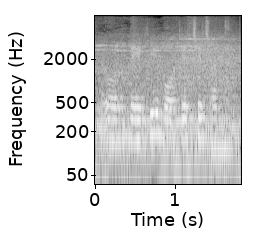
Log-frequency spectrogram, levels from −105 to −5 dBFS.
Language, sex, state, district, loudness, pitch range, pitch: Hindi, male, Uttar Pradesh, Muzaffarnagar, -15 LUFS, 145-150 Hz, 145 Hz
